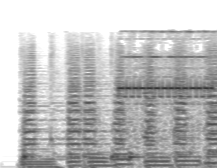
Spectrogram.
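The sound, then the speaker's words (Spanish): An electronic telephone ring rises out of silence as a bright, tuneful tone that steps through short repeated notes, steady and fairly loud throughout. “Aquí está el esperado concurso de Radio Martí. Siempre tempranito, ring, ring. Óyelo sonando. Ring, ring.”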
